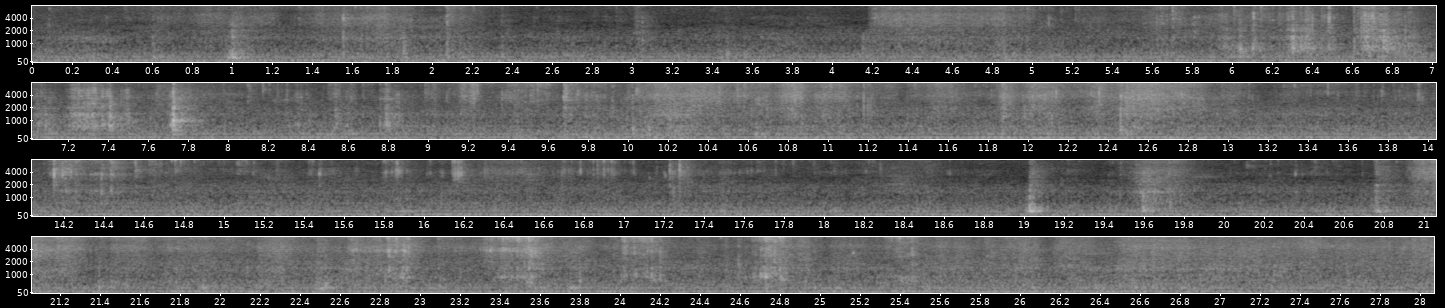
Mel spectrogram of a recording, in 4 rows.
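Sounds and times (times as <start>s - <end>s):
steady low hum: 0.0s - 28.0s
paper wrappers crinkling: 4.3s - 17.6s.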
